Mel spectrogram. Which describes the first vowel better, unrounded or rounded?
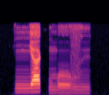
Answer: unrounded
